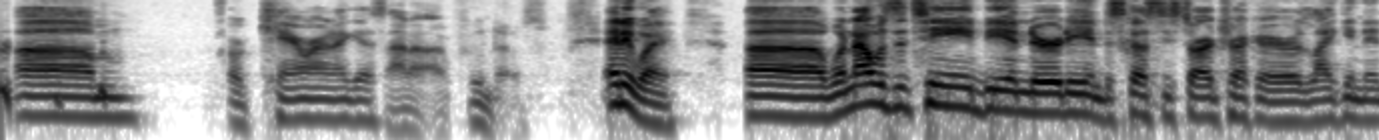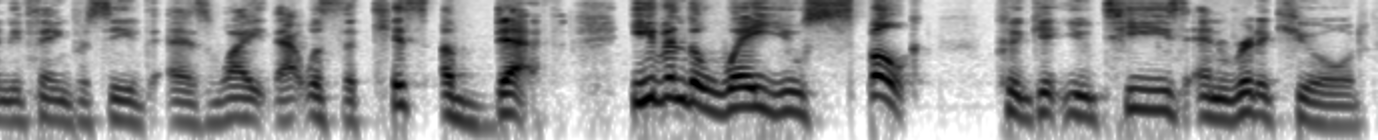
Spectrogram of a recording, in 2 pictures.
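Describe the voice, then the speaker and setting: A man's voice: medium pitch, big pitch swings, moderate pace, no echo, clean studio sound. A man hosting a podcast in casual chat, talking in long meandering sentences and laughing often. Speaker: podcast host. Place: room full of Batman memorabilia.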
